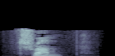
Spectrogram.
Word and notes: trump: trʌmp

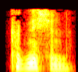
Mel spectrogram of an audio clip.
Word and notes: cognition: kɒg’nıʃən

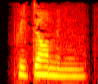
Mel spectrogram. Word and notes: predominance: prı’dɒmənəns

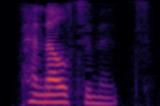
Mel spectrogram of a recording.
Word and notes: penultimate: pı’nʌltəmıt

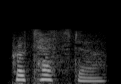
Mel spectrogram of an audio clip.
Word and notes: protester: prəʋ’testər

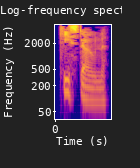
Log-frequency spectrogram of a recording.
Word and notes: keystone: ‘ki:,stəʋn

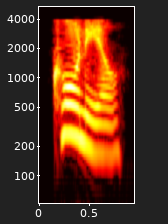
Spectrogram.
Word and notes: corneal: ‘kɔ:rnıəl

